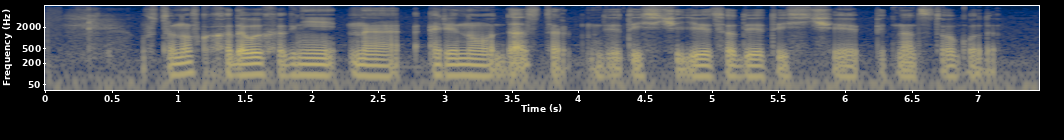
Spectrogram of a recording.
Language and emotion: Russian, neutral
